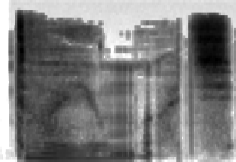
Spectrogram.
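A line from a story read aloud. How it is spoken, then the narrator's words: Angry exhaled curse. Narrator (Russian): злобно выдохнул Невзоров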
